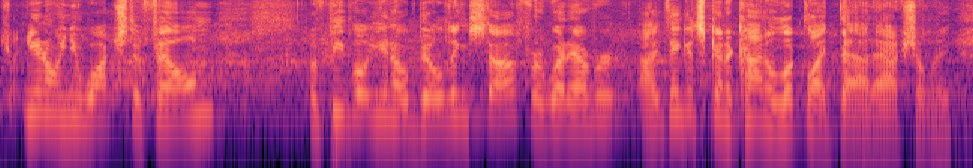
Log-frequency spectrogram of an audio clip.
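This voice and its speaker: Someone with an American accent talks at a fairly quick pace with lively intonation amid noticeable background noise. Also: woman, fairly high pitch for a woman. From US West Coast, Los Angeles. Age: 70s. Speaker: politician. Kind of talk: public lecture Q&A. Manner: animated.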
